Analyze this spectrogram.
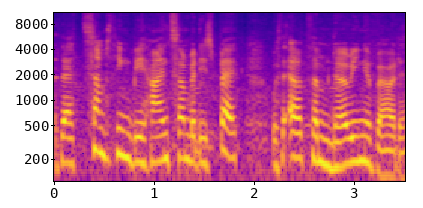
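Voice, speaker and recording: A woman's medium-pitched voice in a South African accent, with ordinary pitch variation and noticeable background noise. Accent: Afrikaans South African English. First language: Afrikaans. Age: old. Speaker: educational psychologist. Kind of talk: lecture.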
